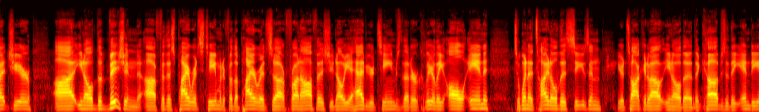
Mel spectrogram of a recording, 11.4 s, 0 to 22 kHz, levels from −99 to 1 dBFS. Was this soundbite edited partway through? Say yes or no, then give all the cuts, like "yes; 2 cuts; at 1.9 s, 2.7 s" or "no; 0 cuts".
no; 0 cuts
